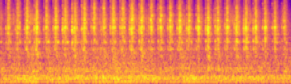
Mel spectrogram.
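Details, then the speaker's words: Woodturning lathe: rapid, even ticking of a few per second over the spinning blank as the tool, clamped on the tool rest, catches the high spot of an out-of-round blank still bearing bandsaw marks. "need to hear that ticking that's the high spot"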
